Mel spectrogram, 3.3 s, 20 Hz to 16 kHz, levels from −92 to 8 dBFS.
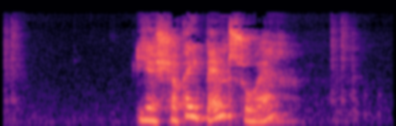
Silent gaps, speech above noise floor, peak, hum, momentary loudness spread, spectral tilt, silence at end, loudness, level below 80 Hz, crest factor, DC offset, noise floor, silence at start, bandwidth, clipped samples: none; 48 dB; 0 dBFS; none; 14 LU; -2.5 dB/octave; 0.4 s; -13 LUFS; -58 dBFS; 18 dB; under 0.1%; -63 dBFS; 0.1 s; 11.5 kHz; under 0.1%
